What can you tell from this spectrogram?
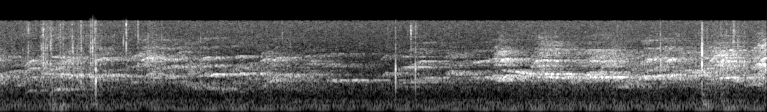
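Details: Coyote pups in Stanley Park give high, wavering whines and yips over a steady low hum.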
